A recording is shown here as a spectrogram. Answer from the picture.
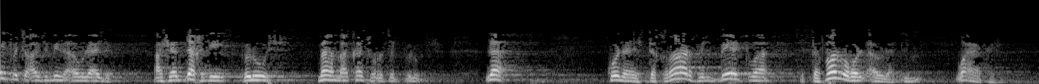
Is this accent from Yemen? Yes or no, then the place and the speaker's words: no; Egypt; now in Zawiya, Libya; وعندنا في مصر ساعات بعض النساء الخرافيات تيجي ساعة الجمعة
